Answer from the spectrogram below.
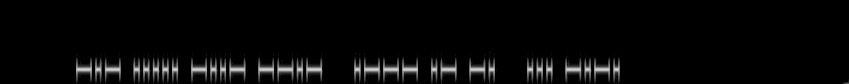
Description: Morse code, heard as a keyed tone, about 25 wpm, 700 Hz. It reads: K5XQ JAN SC
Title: K1USN SST QSO Practice - 25wpm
